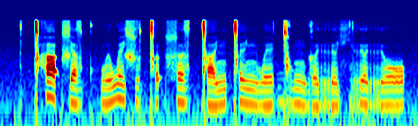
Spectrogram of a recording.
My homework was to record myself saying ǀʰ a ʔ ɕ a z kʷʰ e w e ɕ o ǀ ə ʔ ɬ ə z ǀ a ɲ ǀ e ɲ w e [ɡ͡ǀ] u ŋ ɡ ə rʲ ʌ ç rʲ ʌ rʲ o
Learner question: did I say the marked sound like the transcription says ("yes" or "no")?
yes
